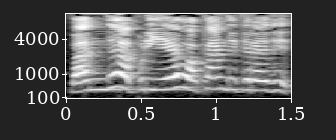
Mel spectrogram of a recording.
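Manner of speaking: loud, biting mother-in-law taunts; sarcastic scolding. Acted. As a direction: scold the freeloading in-law, mocking.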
